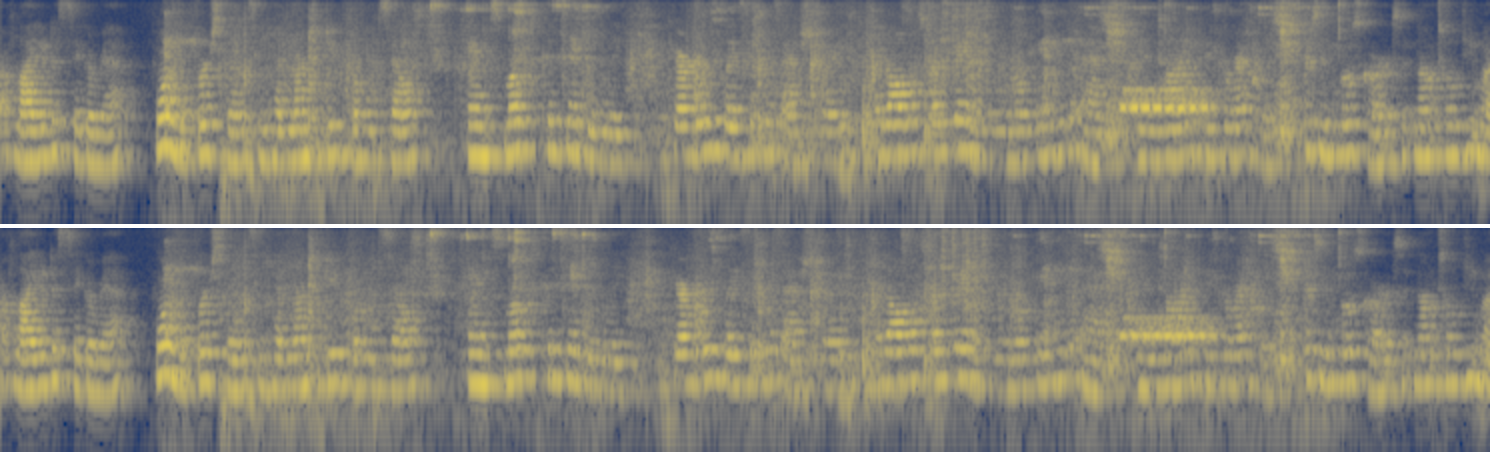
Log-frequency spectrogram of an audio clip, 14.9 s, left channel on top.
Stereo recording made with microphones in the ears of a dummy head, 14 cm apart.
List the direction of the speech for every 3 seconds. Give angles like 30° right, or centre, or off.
centre, 40° left, 60° left, 70° left, 70° left.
